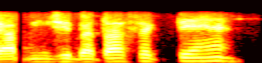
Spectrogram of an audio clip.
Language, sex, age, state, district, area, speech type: Urdu, male, 18-30, Uttar Pradesh, Saharanpur, urban, conversation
